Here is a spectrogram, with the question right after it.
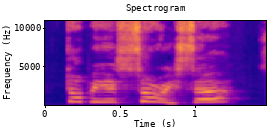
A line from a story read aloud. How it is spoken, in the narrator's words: squeaked Dobby anxiously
